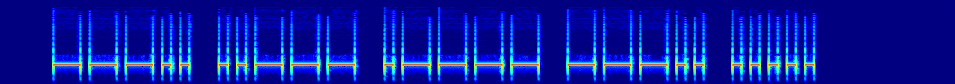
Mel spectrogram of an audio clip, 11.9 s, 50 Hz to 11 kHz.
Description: Morse code, heard as a keyed tone, about 10 wpm, 800 Hz. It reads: 82185
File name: LEZIONI / 9 28 10wpm 2842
